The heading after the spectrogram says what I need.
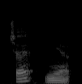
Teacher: ச ஞ இடை அன்னத்தை தொடுவதால் உண்டாகிறது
